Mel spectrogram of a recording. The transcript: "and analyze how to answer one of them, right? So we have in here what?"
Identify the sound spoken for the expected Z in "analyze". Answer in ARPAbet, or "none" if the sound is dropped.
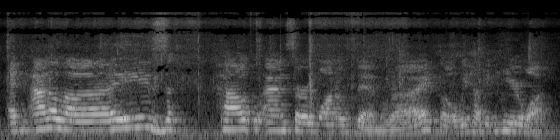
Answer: Z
